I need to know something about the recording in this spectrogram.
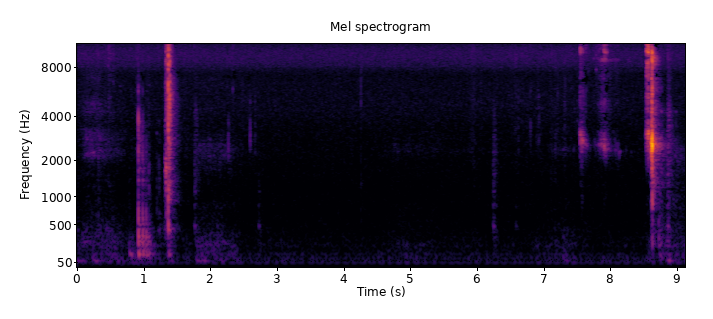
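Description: Small metal tools click and clink against a lock.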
